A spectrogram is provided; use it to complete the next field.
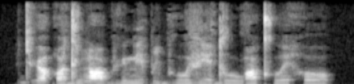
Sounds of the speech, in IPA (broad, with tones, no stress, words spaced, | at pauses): dʱyː˦qʷe˨di˨˦ ŋɑː˦bʱy˨mʲe˦ pi˦bʱuː˦vʲeː˦ duː˨wɑ˦kʷʰeː˨ hoː˨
